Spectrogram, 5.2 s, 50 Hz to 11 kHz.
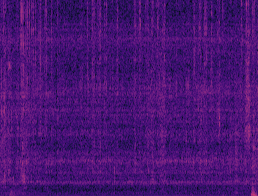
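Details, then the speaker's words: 1980s Sanyo MWS400F mini boombox tape deck: quiet whirr with uneven light ticking about three per second, wobbling belt, gears not meshing; idler gear slipping against the other white gear, not sitting in right position. "which goes across to another gear and it's actually slipping against the other white gear so something's not sitting right there"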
